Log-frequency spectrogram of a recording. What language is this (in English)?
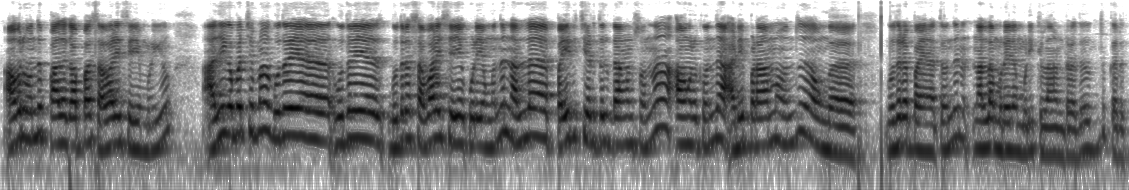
Tamil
